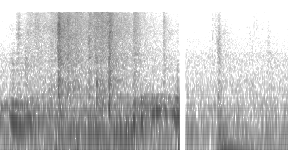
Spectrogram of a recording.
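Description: Siraji pigeon cooing: low, rolling coos that cut off abruptly about a second and a half in, with a short burst of sound just after.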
